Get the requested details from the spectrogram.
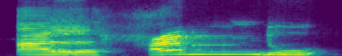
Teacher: pengucapannya miring setelah keluar dari ujung lidah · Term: inhiraf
